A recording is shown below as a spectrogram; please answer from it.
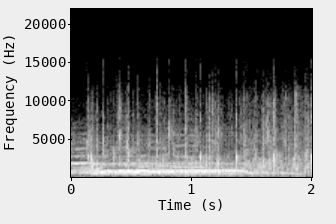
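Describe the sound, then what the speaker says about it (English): A student crowd at a university comedy society stand-up show applauds a comedian, brief clapping with a rising tonal whoop or whistle over it, fading after about two seconds. "a big round of applause for the lovely Fred."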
